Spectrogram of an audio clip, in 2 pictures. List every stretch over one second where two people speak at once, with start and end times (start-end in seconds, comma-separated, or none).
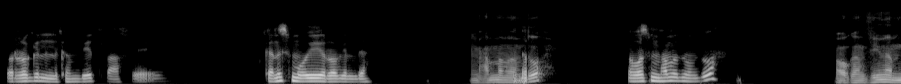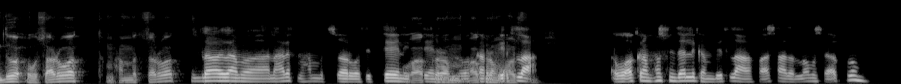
13.0-14.4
